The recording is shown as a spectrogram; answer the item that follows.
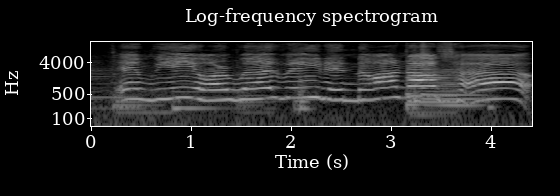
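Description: A young boy singing in two long, wavering phrases, with a few strums of a small guitar ringing under his voice.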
